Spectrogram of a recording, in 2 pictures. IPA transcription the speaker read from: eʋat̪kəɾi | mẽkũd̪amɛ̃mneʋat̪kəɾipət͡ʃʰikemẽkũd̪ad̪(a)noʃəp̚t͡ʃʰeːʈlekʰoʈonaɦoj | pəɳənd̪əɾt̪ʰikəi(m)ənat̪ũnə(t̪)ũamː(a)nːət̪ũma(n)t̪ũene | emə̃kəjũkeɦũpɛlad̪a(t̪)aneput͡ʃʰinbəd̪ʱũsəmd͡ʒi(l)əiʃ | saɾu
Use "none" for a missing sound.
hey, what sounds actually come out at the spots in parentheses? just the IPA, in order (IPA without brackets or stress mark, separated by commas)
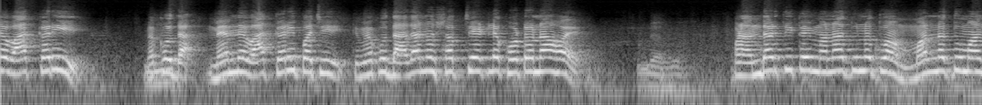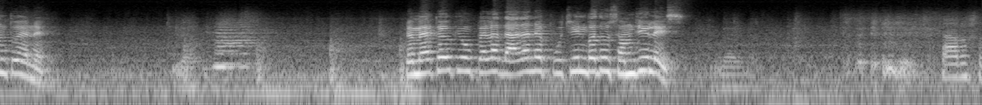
a, m, t̪, ə, n, d̪, l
